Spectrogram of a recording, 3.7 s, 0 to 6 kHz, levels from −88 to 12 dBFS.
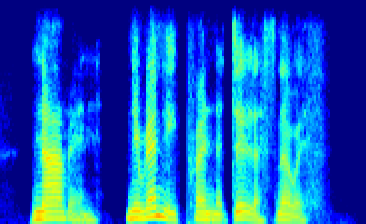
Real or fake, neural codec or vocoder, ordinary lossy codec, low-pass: fake; codec, 16 kHz, 1 kbps, FunCodec, trained on LibriTTS, 50 frames a second; Opus, 24 kbps; 5.4 kHz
